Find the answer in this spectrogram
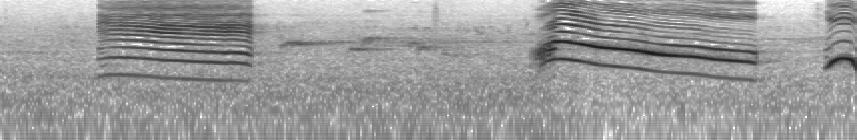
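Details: Black-throated laughingthrush vocalizing for pet-bird singing practice: a long, drawn, slightly falling nasal note, soft chirps, then a loud long slurred descending note and a short final burst.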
